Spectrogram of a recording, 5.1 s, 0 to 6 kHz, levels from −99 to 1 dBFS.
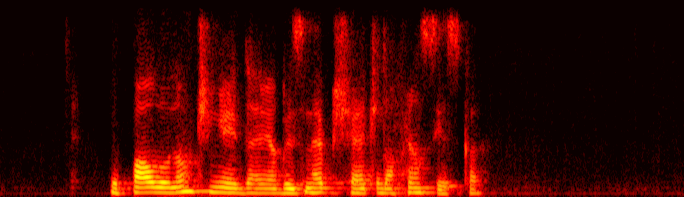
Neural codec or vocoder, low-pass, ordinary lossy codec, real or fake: codec, 16 kHz, 2 kbps, X-Codec, HuBERT features, trained on general audio; 5.4 kHz; Opus, 16 kbps; fake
